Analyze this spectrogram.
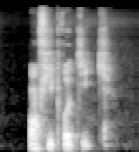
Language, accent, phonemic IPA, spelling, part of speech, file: French, France, /ɑ̃.fi.pʁɔ.tik/, amphiprotique, adjective, LL-Q150 (fra)-amphiprotique.wav
- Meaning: amphiprotic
